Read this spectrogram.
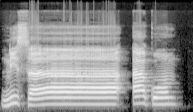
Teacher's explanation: یہ لمبی مد ہے، اس کو 4 الف کے برابر کھینچیں گے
